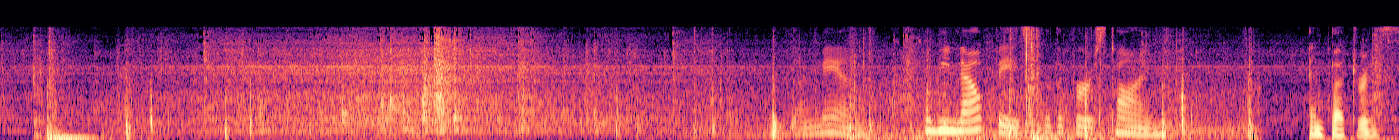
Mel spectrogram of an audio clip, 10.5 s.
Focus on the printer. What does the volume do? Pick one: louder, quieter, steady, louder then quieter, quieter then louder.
louder then quieter.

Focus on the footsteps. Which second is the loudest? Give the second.
9 s.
